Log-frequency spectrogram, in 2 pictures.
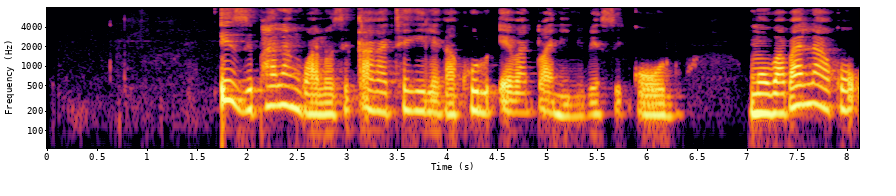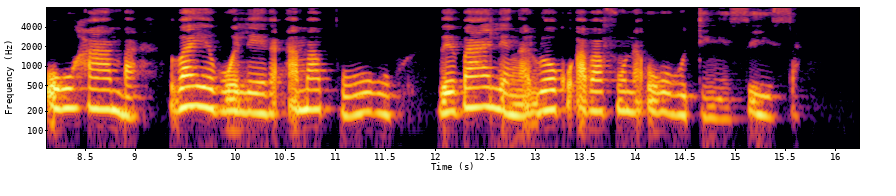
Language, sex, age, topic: North Ndebele, male, 25-35, education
